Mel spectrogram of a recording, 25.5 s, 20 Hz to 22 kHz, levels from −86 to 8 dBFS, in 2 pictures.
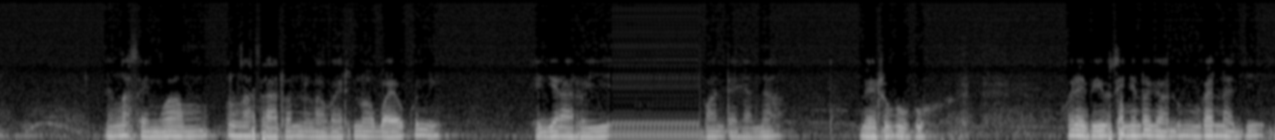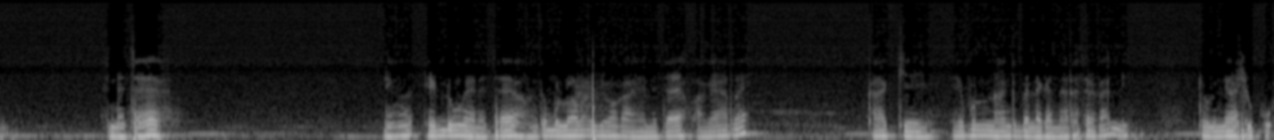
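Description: At 6.14 s a system hang loop sets in: the machine stalls while the sound hardware keeps cycling one ring buffer. A 42.7 ms slice, fitting a 2048-sample buffer, repeats about 20 times at 23.4 Hz until 7.00 s, a buzzing stutter, and roughly a second of speech is lost.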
